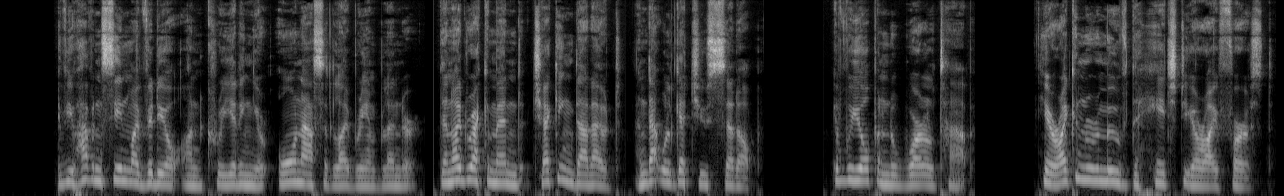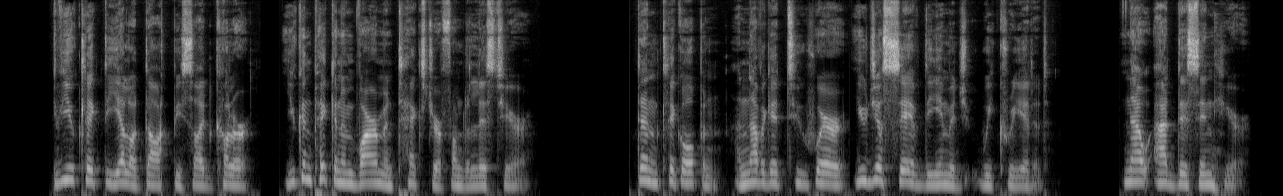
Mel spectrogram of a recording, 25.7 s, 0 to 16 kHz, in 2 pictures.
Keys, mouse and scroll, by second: 9.5 click, 10.9 click, 13.9 click, 17.1 click, 19.5 click, 23.3 click, 24.4 click.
